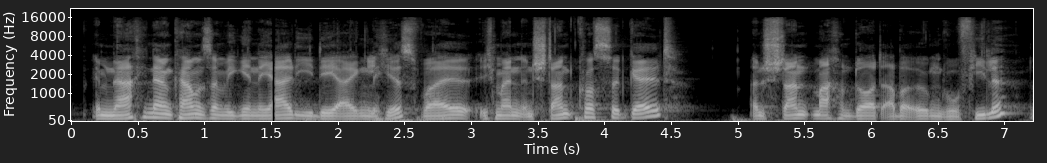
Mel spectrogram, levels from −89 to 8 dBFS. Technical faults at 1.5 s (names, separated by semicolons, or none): Bluetooth dropout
